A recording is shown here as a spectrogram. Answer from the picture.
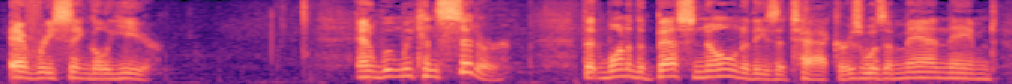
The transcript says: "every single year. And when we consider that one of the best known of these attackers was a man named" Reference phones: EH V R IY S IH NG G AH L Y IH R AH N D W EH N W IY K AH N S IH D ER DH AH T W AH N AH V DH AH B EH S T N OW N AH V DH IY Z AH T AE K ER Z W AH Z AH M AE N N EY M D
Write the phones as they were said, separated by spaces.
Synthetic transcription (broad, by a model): EH V R IY S IH NG G L Y IH R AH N W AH N W IY K AH N S IH D ER DH AH T W AH N AH V DH AH B EH S T N OW N AH V DH IY Z AH T AE K ER Z W AH Z AH M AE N N EY M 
